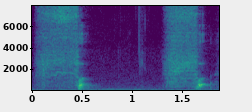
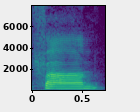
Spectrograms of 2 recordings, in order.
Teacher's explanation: So with the help of lower lip and upper teeth, this sound is produced, which is f. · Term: labiodental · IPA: /f/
